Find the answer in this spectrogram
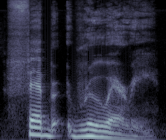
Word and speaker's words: February: But a more common way today is to say February and just drop the R out altogether.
